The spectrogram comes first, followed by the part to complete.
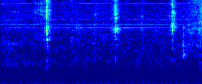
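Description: A quiet pause in speech: low steady room hum with three faint, sharp clicks, a little over half a second apart.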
